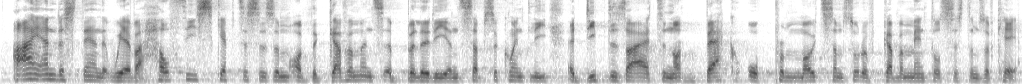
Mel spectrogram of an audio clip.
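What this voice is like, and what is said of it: Non-local accent. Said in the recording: “you know from the accent, I'm not from around here”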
